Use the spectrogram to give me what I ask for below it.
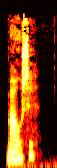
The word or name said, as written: mavse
